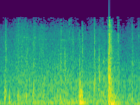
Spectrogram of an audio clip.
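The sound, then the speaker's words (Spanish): A car on a cobbled street comes to a stop and a man gets out. A low, steady rumble runs throughout, broken by two sharp, louder door-like thuds near the end. “Un coche circula por una calle empedrada. Se detiene. Bloomfield se apea del coche.”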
